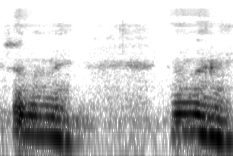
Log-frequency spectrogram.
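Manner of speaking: very soft, under the breath; trailing disclaimer. Real, not acted. Reader disowning the outburst, muttered very quietly. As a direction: shrink it down to a tiny aside.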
